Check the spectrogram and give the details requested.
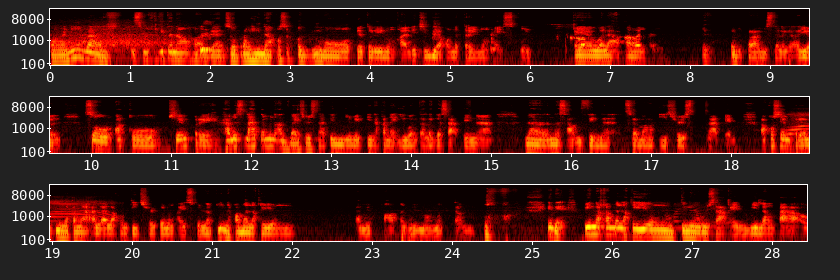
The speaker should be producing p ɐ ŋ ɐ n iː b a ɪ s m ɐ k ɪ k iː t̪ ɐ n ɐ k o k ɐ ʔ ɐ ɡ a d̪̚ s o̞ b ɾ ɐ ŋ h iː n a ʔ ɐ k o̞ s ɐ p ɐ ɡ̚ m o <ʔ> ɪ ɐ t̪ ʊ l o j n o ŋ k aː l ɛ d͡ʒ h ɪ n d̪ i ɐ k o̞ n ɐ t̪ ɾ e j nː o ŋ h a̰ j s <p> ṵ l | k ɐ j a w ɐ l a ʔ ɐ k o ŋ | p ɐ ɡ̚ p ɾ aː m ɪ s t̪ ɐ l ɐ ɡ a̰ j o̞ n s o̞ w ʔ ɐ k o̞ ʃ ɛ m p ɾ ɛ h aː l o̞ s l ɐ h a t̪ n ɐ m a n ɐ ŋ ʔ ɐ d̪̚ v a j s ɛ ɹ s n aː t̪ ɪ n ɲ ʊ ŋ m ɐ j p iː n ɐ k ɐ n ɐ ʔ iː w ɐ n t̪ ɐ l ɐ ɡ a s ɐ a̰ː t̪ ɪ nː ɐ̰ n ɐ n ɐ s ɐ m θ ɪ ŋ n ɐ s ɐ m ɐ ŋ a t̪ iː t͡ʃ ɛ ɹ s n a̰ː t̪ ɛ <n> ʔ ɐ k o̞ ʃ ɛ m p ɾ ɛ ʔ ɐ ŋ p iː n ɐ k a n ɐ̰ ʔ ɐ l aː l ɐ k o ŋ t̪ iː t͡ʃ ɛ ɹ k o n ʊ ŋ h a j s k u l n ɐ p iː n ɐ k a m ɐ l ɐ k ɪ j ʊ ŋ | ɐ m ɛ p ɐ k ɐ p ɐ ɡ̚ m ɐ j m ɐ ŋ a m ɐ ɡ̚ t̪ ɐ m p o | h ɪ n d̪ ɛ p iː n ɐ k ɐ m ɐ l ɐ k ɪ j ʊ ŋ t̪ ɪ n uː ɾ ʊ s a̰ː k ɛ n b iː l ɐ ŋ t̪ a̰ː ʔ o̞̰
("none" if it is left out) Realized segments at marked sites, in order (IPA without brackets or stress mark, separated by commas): p, k, n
